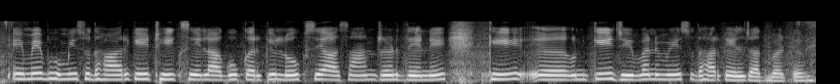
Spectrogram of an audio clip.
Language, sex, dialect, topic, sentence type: Bhojpuri, female, Northern, agriculture, statement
